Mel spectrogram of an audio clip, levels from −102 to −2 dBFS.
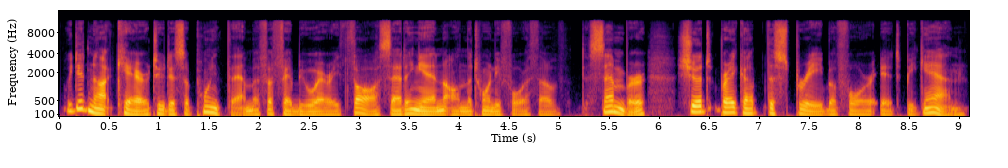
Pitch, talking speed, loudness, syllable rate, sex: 105 Hz, 180 wpm, -20 LUFS, 4.5 syllables/s, male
